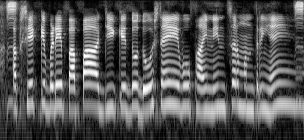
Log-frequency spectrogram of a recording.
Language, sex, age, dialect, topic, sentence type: Hindi, male, 25-30, Awadhi Bundeli, banking, statement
